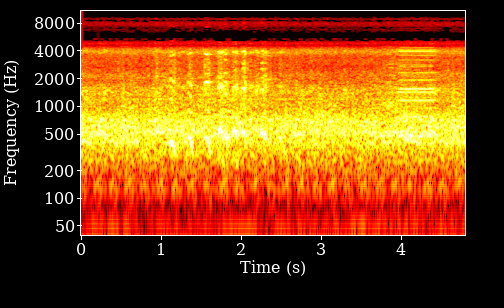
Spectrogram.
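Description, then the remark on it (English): A train horn toots as passenger train number 53, the City of Miami, departs from track one to Miami, amid the steady rumble and clatter of a busy rail platform, with indistinct voices murmuring in the background. “Now departing on track one to Miami, train number 53, the city of Miami.”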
